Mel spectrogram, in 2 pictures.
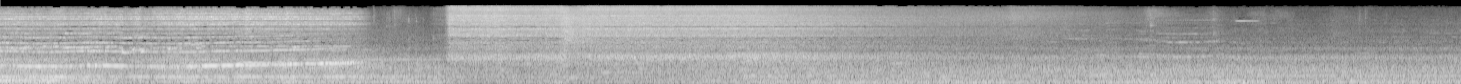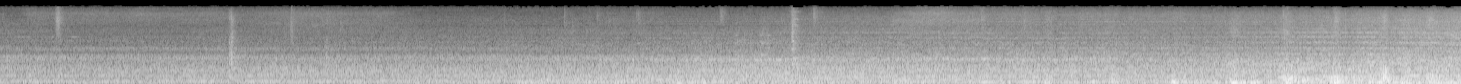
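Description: MARC commuter train's coaches rolling along the platform track: steel wheels on rail, with a high squeal rising in pitch for the first few seconds, then a steady rolling rush. Near the end it grows louder, with quick clicking of wheels over the rail joints.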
